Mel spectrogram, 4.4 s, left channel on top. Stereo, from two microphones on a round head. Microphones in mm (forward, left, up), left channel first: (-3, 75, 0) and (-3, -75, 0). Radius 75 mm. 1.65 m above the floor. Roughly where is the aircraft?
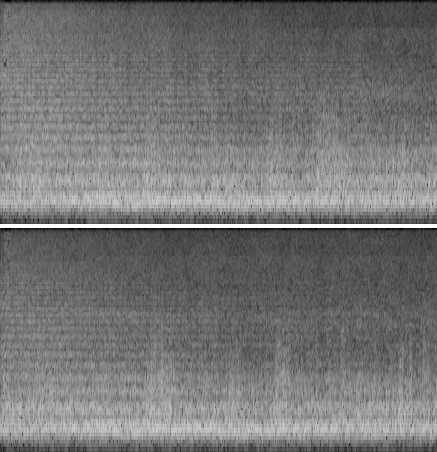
Left.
